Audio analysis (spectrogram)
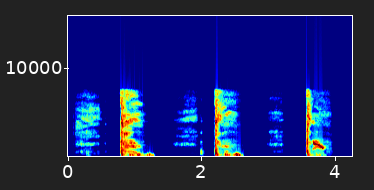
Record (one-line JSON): {"three_cough_length": "4.3 s", "three_cough_amplitude": 23046, "three_cough_signal_mean_std_ratio": 0.36, "survey_phase": "beta (2021-08-13 to 2022-03-07)", "age": "45-64", "gender": "Male", "wearing_mask": "No", "symptom_runny_or_blocked_nose": true, "symptom_shortness_of_breath": true, "symptom_abdominal_pain": true, "symptom_headache": true, "symptom_onset": "12 days", "smoker_status": "Ex-smoker", "respiratory_condition_asthma": false, "respiratory_condition_other": false, "recruitment_source": "REACT", "submission_delay": "3 days", "covid_test_result": "Negative", "covid_test_method": "RT-qPCR", "influenza_a_test_result": "Negative", "influenza_b_test_result": "Negative"}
